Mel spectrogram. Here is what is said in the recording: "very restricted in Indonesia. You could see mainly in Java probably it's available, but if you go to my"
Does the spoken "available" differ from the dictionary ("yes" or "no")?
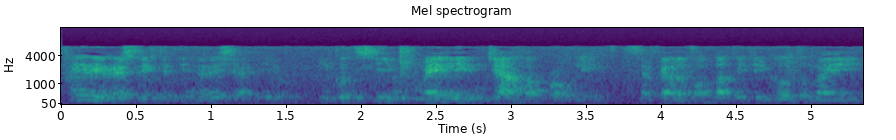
yes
